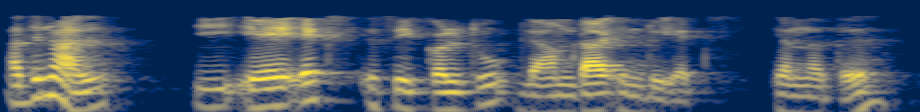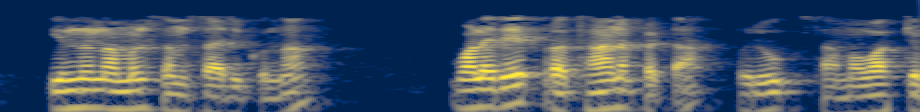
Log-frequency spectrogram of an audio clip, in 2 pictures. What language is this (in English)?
Malayalam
